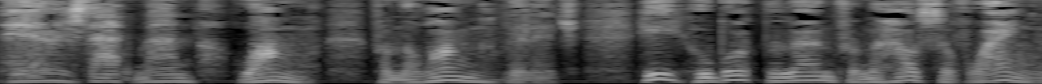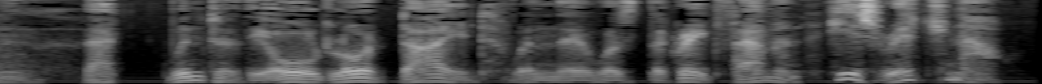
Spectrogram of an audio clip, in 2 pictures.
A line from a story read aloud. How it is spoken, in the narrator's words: he could hear a man whisper to another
